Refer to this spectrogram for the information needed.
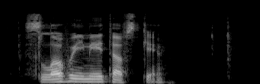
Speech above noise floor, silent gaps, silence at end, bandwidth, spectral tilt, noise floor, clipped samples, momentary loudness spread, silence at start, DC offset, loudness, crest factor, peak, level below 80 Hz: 38 dB; none; 0.95 s; 11.5 kHz; -4 dB/octave; -61 dBFS; under 0.1%; 12 LU; 0.25 s; under 0.1%; -24 LUFS; 22 dB; -6 dBFS; -60 dBFS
